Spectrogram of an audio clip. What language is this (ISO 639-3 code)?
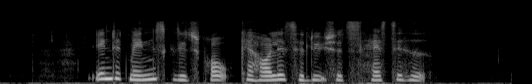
dan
